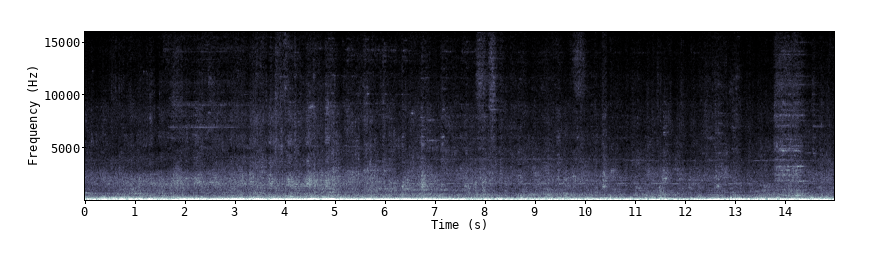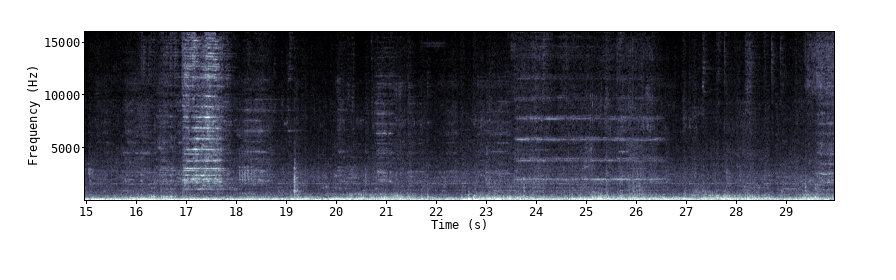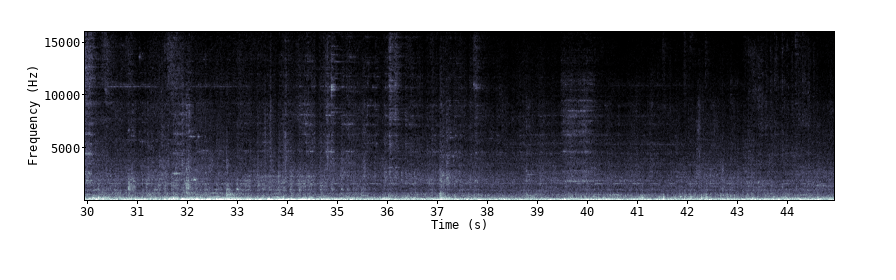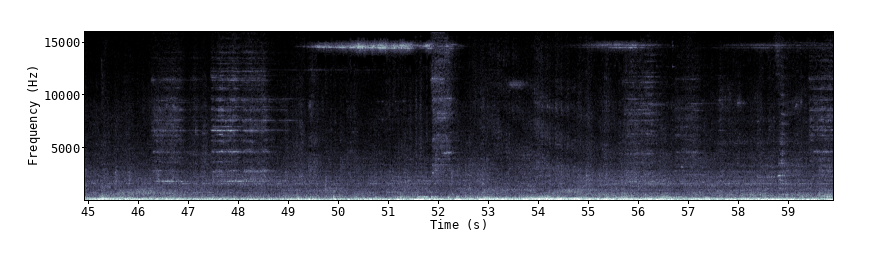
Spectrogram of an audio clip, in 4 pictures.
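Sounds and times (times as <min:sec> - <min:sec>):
rail joint clicks: 0:00.0 - 0:59.9
train wheels rumbling on track: 0:00.0 - 0:59.9
wheel squeals: 0:15.8 - 0:19.4, 0:22.7 - 0:27.0, 0:28.4 - 0:37.8, 0:46.2 - 0:54.2, 0:55.1 - 0:57.4.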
